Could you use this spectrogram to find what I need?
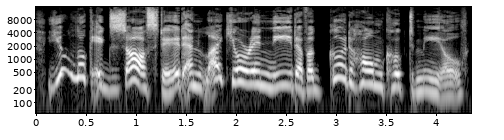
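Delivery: a hint of a doting old woman; fussing old lady. A narrator's reading. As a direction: fuss over her like a grandmother. Doreen fusses.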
